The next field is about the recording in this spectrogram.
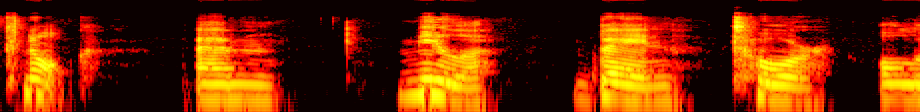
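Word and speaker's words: cnoc: think it'd be pronounced nyok or an noc um like knock natural which is the hill of the hostages um but i think the gaelic pronunciation technically is knock um mila ben tor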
